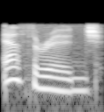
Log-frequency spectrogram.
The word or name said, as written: Etherege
